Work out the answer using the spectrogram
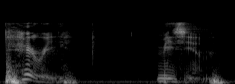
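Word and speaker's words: perimysium: what that's called is the peri Museum and you can see the spelling right here PE RI parry and parry kind of similar to FD parry just means around so this is kind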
